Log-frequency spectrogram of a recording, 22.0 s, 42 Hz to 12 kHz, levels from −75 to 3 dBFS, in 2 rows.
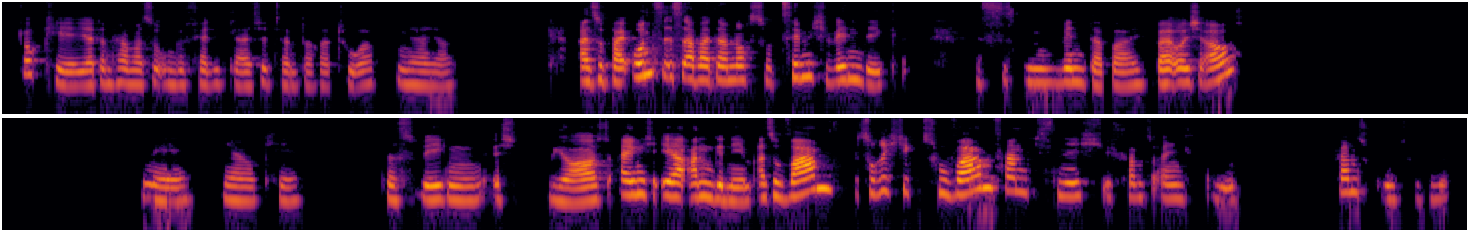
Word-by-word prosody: Okay, 235 Hz, -, -4 dB
ja, 185 Hz, +1 st, -1 dB
dann 195 Hz, 0 st, -9 dB
haben 205 Hz, -2 st, -5 dB
wir 190 Hz, -, -5 dB
so -, -, -7 dB
ungefähr 190 Hz, 0 st, -9 dB
die 195 Hz, +1 st, -14 dB
gleiche 175 Hz, +2 st, -7 dB
Temperatur. 175 Hz, 0 st, -10 dB
Ja, 190 Hz, -3 st, -8 dB
ja. 175 Hz, 0 st, -11 dB, 0.9 s
Also, 220 Hz, +1 st, 0 dB
bei 215 Hz, -3 st, +4 dB
uns 285 Hz, +5 st, +5 dB
ist 260 Hz, 0 st, -4 dB
aber 240 Hz, -2 st, +5 dB
dann 235 Hz, -1 st, +2 dB
noch 235 Hz, 0 st, 0 dB
so 230 Hz, -2 st, -10 dB
ziemlich 265 Hz, 0 st, -3 dB
windig. 220 Hz, -6 st, -1 dB, 0.6 s
Es 195 Hz, -1 st, -14 dB
ist 230 Hz, +2 st, -18 dB
'n 205 Hz, -1 st, -4 dB
Wind 210 Hz, -1 st, 0 dB
dabei. 180 Hz, +1 st, -4 dB
Bei 200 Hz, 0 st, +3 dB
euch 210 Hz, 0 st, +1 dB
auch? 285 Hz, -, +2 dB, 2.8 s
Ne, 190 Hz, -3 st, -3 dB, 0.2 s
ja 190 Hz, -3 st, -4 dB
okay. 185 Hz, +1 st, -11 dB, 0.6 s
Deswegen, 195 Hz, -1 st, -2 dB
ich 210 Hz, -, -8 dB, 0.2 s
ja, 180 Hz, -1 st, +4 dB
ist 190 Hz, -, -5 dB
eigentlich 255 Hz, 0 st, +3 dB
eher 225 Hz, -3 st, +6 dB
angenehm. 205 Hz, -5 st, +1 dB
Also, 215 Hz, +1 st, -1 dB
warm, 295 Hz, +8 st, +10 dB, 0.2 s
so 260 Hz, +1 st, -6 dB
richtig 300 Hz, 0 st, -6 dB
zu 270 Hz, -3 st, -6 dB
warm 285 Hz, +8 st, +8 dB
fand 300 Hz, -4 st, 0 dB
ich's 290 Hz, -, -18 dB
nicht, 235 Hz, 0 st, -4 dB
ich 220 Hz, -, -13 dB
fand's 220 Hz, 0 st, -9 dB
eigentlich 205 Hz, -1 st, -7 dB
gut 355 Hz, 0 st, -9 dB, 0.7 s
ganz 280 Hz, 0 st, -2 dB
gut 195 Hz, 0 st, -9 dB
zumindest. 200 Hz, 0 st, -15 dB
210 Hz, 155 wpm, -23 LUFS, 190-245 Hz, 2.8 s, warm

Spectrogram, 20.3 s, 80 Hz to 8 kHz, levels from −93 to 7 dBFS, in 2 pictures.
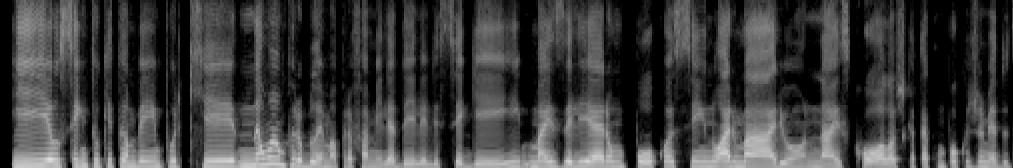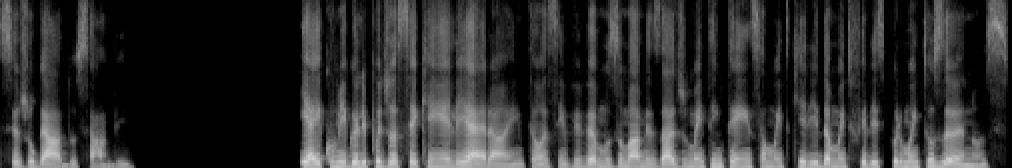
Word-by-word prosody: E 245 Hz, +2 st, +5 dB
eu 265 Hz, 0 st, +9 dB
sinto 255 Hz, -1 st, -2 dB
que 255 Hz, -, -3 dB
também 235 Hz, -2 st, 0 dB
porque 235 Hz, +1 st, +2 dB
não 260 Hz, +6 st, +4 dB
é 325 Hz, -, +6 dB
um 300 Hz, -, +2 dB
problema 210 Hz, -8 st, 0 dB
para 190 Hz, 0 st, -8 dB
a -, -, -5 dB
família 180 Hz, -3 st, -4 dB
dele, 160 Hz, 0 st, -4 dB
ele 155 Hz, +2 st, -6 dB
ser -, -, -3 dB
gay, 160 Hz, +5 st, -3 dB
mas 210 Hz, -2 st, -1 dB
ele 220 Hz, +1 st, +3 dB
era 210 Hz, 0 st, +4 dB
um 220 Hz, 0 st, -4 dB
pouco 215 Hz, +1 st, -1 dB
assim 220 Hz, +1 st, -4 dB
no 220 Hz, -1 st, 0 dB
armário, 185 Hz, -3 st, +3 dB
na 185 Hz, -1 st, -2 dB
escola, 180 Hz, -1 st, 0 dB
acho 180 Hz, -, -10 dB
que -, -, -19 dB
até 200 Hz, +1 st, -6 dB
com 215 Hz, -, -13 dB
um -, -, -9 dB
pouco 215 Hz, +1 st, -6 dB
de 210 Hz, +3 st, -8 dB
medo 195 Hz, -2 st, -5 dB
de 165 Hz, -, -18 dB
ser 205 Hz, -, -4 dB
julgado, 135 Hz, -, 0 dB
sabe. 135 Hz, +2 st, -10 dB, 1.7 s
E 215 Hz, -, +5 dB
aí 195 Hz, -1 st, +7 dB
comigo, 205 Hz, -1 st, 0 dB
ele 200 Hz, +1 st, +3 dB
podia 200 Hz, -2 st, 0 dB
ser 200 Hz, 0 st, 0 dB
quem 195 Hz, -1 st, -6 dB
ele 190 Hz, +1 st, -2 dB
era, 135 Hz, -8 st, +3 dB
então 160 Hz, +2 st, -7 dB
assim 165 Hz, +1 st, -8 dB
vivemos 175 Hz, +1 st, -3 dB
uma 185 Hz, -2 st, +2 dB
amizade 175 Hz, -1 st, 0 dB
muito 195 Hz, +6 st, -6 dB
intensa, 205 Hz, -4 st, -4 dB
muito 190 Hz, -1 st, -8 dB
querida, 195 Hz, -3 st, 0 dB
muito 185 Hz, +1 st, -7 dB
feliz 200 Hz, -1 st, -1 dB
por 225 Hz, -2 st, -1 dB
muitos 210 Hz, +3 st, -2 dB
anos. 135 Hz, -5 st, 0 dB
195 Hz, 185 wpm, -23 LUFS, 180-220 Hz, 1.7 s, eu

